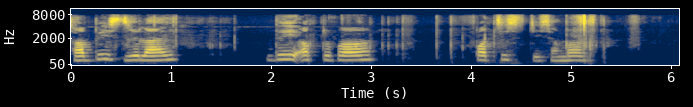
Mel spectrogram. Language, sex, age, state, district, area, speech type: Nepali, female, 45-60, West Bengal, Darjeeling, rural, spontaneous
